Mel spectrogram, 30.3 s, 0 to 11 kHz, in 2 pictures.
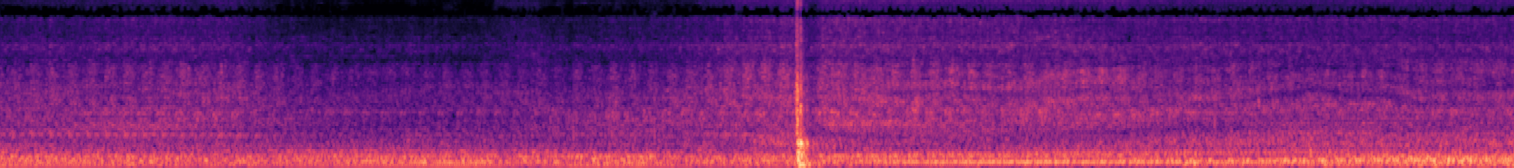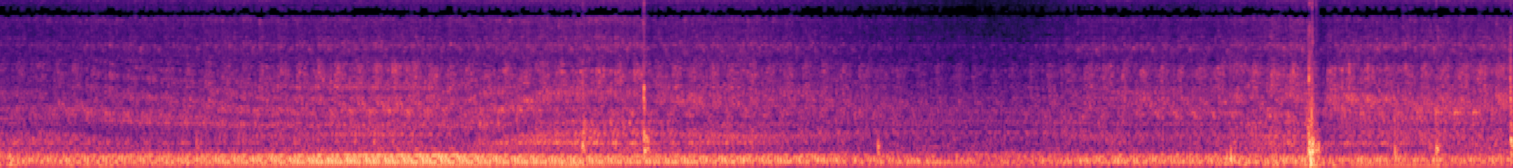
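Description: Ford Excursion's 6.0-litre Power Stroke V8 turbodiesel idling steadily, a little louder for several seconds around the middle. Two sharp clicks are heard, one about a quarter of the way in and one near the end.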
